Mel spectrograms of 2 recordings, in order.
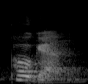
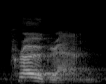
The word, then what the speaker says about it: program: currently mispronounce this word suppose I say bogan instead of program I want to fix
